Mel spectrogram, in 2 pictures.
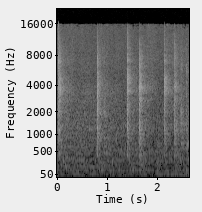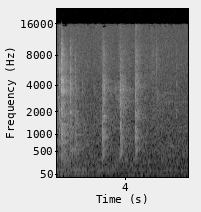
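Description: Chalk taps and clicks against a blackboard.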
